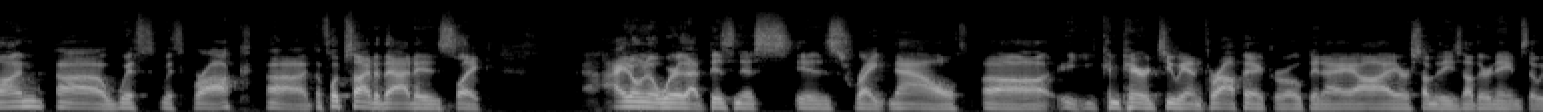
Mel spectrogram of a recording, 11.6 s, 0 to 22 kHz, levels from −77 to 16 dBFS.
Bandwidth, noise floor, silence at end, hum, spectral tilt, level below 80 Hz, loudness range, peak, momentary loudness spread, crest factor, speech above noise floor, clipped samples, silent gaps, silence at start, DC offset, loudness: 14 kHz; -67 dBFS; 0 s; none; -5 dB/octave; -62 dBFS; 2 LU; -4 dBFS; 9 LU; 20 dB; 44 dB; under 0.1%; none; 0 s; under 0.1%; -23 LUFS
